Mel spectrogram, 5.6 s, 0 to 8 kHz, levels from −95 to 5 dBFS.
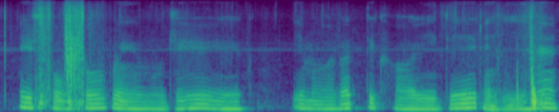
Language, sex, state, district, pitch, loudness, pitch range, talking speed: Hindi, male, Madhya Pradesh, Katni, 110 Hz, -24 LUFS, 95-120 Hz, 105 wpm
